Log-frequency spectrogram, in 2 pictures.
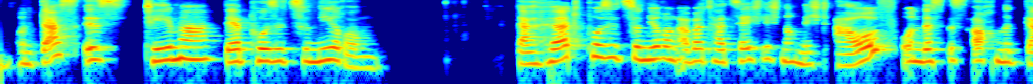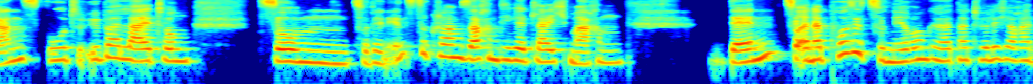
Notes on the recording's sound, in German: Mitschnitt aus einem Live Q&A aus meiner Facebookgruppe "Business-Helden"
